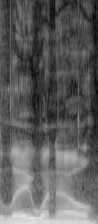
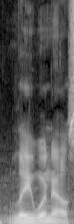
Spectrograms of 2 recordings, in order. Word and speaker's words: Leigh Whannell: And how would you pronounce that guy's name? The writers? – It's Leigh Whannell. – Leigh Whannell.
